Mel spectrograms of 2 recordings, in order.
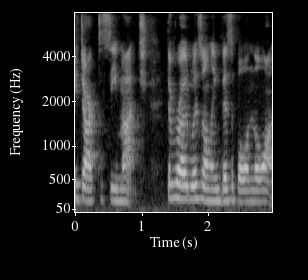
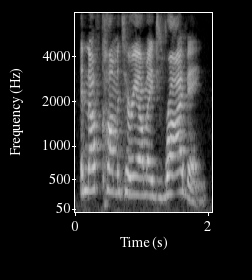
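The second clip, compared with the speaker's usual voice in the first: higher, louder irritated snap; snapping; 7 semitones higher, 8 dB louder than usual. Acted. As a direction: cut him off sharply. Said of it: "she snapped".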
